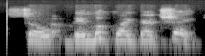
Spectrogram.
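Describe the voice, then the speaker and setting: A man's voice: sits high, slow, a crowd in the background. A man with an accent casually explaining a medical story in a rambling way. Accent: non-native English. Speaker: study partner. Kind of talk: casual chat. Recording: dull lo-fi sound.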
